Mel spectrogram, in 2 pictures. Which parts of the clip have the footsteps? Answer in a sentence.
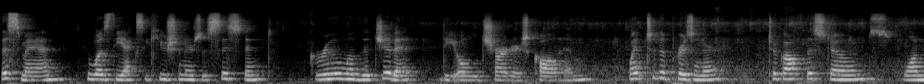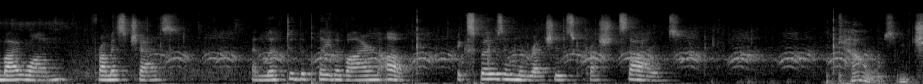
The footsteps can't be heard in this clip.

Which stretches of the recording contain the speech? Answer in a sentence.
The speech can be heard from 0.0 to 11.0 s, from 11.8 to 16.1 s and from 17.5 to 18.4 s.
